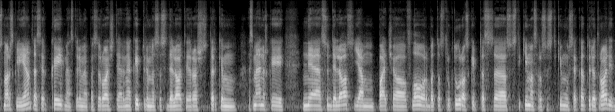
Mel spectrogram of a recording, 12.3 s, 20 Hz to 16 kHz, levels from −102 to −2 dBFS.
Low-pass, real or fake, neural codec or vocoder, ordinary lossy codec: 14.4 kHz; real; none; Opus, 32 kbps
